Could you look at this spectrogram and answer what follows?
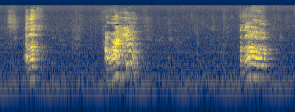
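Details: Pet male blue-and-gold macaw indoors, singing in his own way and talking: three harsh, voice-like bursts spaced about two seconds apart, each rasping and broad, with quiet room hum between.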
